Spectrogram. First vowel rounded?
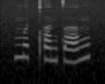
yes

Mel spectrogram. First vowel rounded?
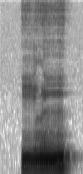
no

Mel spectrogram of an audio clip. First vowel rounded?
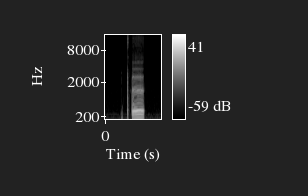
no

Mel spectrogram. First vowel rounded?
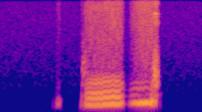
yes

